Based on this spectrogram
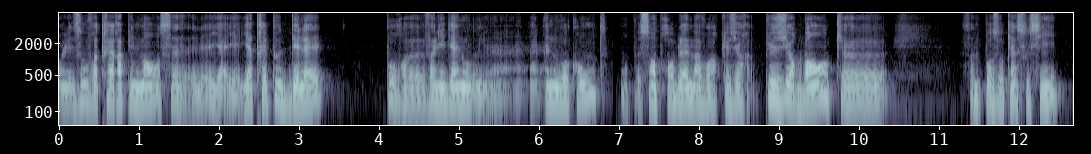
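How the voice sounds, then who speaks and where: Long, frequent pauses break up this man's speech. He talks at a fairly slow pace. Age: 60s. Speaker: expat client giving a testimonial. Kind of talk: testimony. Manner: halting, many repetitions.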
